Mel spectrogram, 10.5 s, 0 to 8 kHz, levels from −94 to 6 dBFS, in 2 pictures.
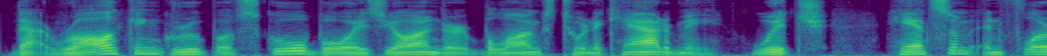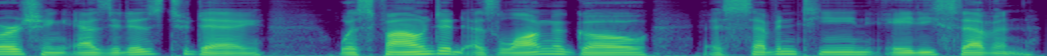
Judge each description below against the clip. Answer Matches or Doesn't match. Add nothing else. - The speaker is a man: Matches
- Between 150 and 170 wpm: Matches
